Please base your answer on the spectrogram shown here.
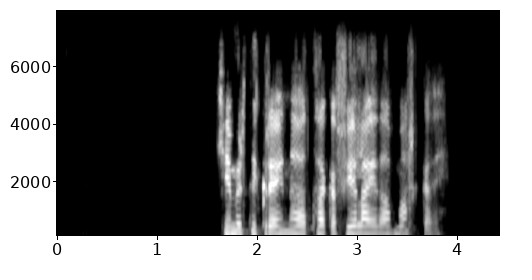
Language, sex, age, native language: Icelandic, female, 40-49, Icelandic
